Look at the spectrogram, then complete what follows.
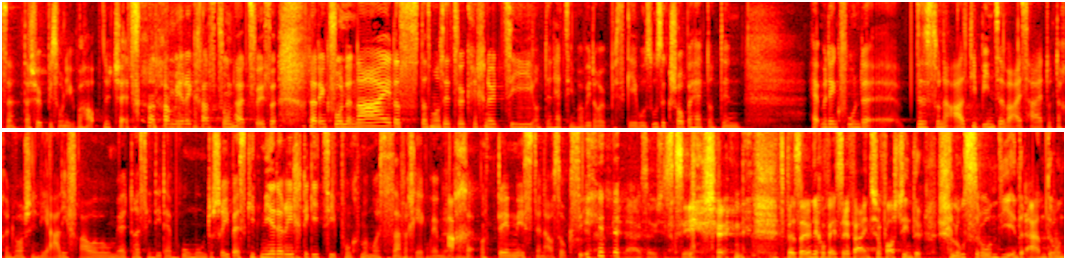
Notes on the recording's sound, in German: Juni 2023 live aus dem Casinotheater Winterthur.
